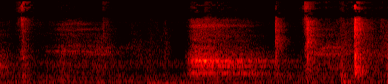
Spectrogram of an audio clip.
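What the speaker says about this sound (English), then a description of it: "He is breathing hard, people." Man breathing hard during an intense bodyweight HIIT workout, with quiet, close gasps and snorting exhales repeating in uneven bursts, and no talking.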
